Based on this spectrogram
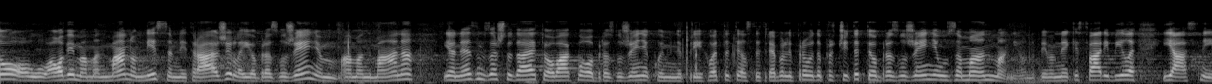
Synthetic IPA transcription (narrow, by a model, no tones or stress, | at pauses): ooʋimamand̪maːno̞mniːsamnit̪ɾaːʒilˠaio̞bɾazlˠo̞ʒeːɲema̰mand̪maːna | jaːneznamzaʃt̪o̞d̪aːjet̪eo̞ʋakʋoobɾazlˠo̞ʒeːɲako̞jeminepɾixʋat̪at̪ejalˠst̪et̪ɾɛbalipr̩ʋo̞d̪apɾo̞t͡ʃit̪at̪eo̞bɾazlˠo̞ʒeːɲeuzamand̪ma̰ːnio̞̰nd̪abiʋamnekest̪ʋaːɾibiːle̞jasni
